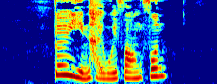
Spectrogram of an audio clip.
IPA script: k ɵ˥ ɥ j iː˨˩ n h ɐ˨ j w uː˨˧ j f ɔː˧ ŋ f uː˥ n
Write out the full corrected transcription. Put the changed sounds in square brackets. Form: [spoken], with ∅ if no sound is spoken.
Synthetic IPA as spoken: k ɵ˥ ɥ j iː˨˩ n h ɐ˨ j w uː˨˧ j f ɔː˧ ŋ f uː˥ n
